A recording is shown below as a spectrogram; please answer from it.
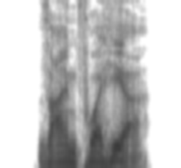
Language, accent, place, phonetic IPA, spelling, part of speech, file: German, Germany, Berlin, [ˌzaːən foːɐ̯ˈheːɐ̯], sahen vorher, verb, De-sahen vorher.ogg
- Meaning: first/third-person plural preterite of vorhersehen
